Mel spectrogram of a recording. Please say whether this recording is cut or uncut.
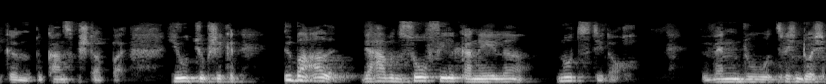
uncut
